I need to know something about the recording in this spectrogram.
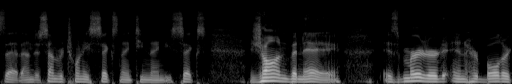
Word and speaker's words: JonBenet: John Bennett Ramsey and her name is pronounced in a French style Jean Benet she went the file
